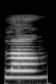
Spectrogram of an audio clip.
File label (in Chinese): "lang1", 汉字语音; chinese-voice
